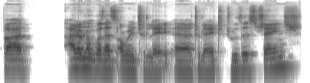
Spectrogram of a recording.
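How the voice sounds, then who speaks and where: A man with a German accent, a native German speaker, explaining his choices in a calm, measured, step-by-step way in casual chat. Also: medium pitch. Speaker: guest player.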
